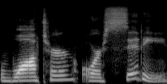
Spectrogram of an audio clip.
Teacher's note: t- flapping is common in American English where the t sound in the middle of words like water or city sounds softer, almost like a d.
